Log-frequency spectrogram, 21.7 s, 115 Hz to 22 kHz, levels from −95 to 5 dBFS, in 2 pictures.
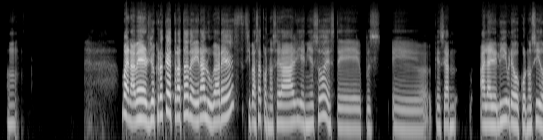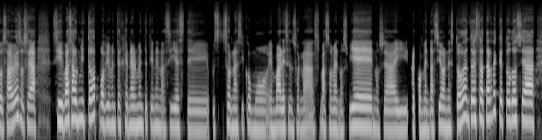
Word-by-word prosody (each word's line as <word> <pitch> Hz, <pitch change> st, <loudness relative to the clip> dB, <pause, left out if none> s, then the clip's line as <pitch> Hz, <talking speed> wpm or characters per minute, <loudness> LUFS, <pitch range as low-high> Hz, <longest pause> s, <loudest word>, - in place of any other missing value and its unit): Mm. 220 Hz, 0 st, -11 dB, 2.1 s
Bueno, 295 Hz, -7 st, +9 dB
a -, -, +9 dB
ver, 250 Hz, -1 st, +11 dB
yo 250 Hz, +1 st, +3 dB
creo 290 Hz, +3 st, +3 dB
que 335 Hz, -1 st, +8 dB
trata 280 Hz, +2 st, +3 dB
de 270 Hz, -3 st, +4 dB
ir 235 Hz, +3 st, +4 dB
a 275 Hz, -, +7 dB
lugares, 255 Hz, -, +2 dB, 0.2 s
sí 235 Hz, -, -11 dB
vas 225 Hz, 0 st, -3 dB
a 260 Hz, -, 0 dB
conocer 220 Hz, -1 st, -5 dB
a 215 Hz, 0 st, +3 dB
alguien 230 Hz, -1 st, -3 dB
y 210 Hz, -, -5 dB
eso 270 Hz, +7 st, -4 dB
este, 190 Hz, -5 st, -6 dB
pues, 185 Hz, -1 st, -13 dB, 0.2 s
eh, 175 Hz, -2 st, -11 dB, 0.2 s
que 200 Hz, -1 st, -10 dB
sean 205 Hz, +1 st, -5 dB, 0.4 s
al 210 Hz, 0 st, +1 dB
aire 205 Hz, -1 st, +4 dB
libre 235 Hz, +1 st, -1 dB
o 200 Hz, -2 st, 0 dB
conocidos, 200 Hz, 0 st, -3 dB
¿sabes?, 220 Hz, +7 st, -1 dB
o 235 Hz, -, -6 dB
sea, 200 Hz, -1 st, 0 dB, 0.3 s
si 230 Hz, -1 st, -2 dB
vas 235 Hz, +2 st, +2 dB
a 260 Hz, -, +3 dB
un 250 Hz, -, -2 dB
meetup, 255 Hz, +3 st, -2 dB
obviamente 215 Hz, -1 st, -5 dB
generalmente 205 Hz, 0 st, -5 dB
tienen 195 Hz, 0 st, -9 dB
así 195 Hz, +1 st, -8 dB
este 175 Hz, -2 st, -9 dB
pues 185 Hz, 0 st, -15 dB
son 210 Hz, -3 st, -6 dB
así 190 Hz, +1 st, -8 dB
como 175 Hz, -3 st, -8 dB
en 180 Hz, -2 st, -8 dB
bares, 185 Hz, 0 st, -1 dB
en 185 Hz, -, -9 dB
zonas 180 Hz, 0 st, -8 dB
más 195 Hz, -2 st, -7 dB
o -, -, -7 dB
menos 180 Hz, -1 st, -8 dB
bien, 195 Hz, -1 st, +1 dB
o 175 Hz, -, -11 dB
sea, 175 Hz, 0 st, -5 dB
y 175 Hz, 0 st, -5 dB
recomendaciones, 185 Hz, +1 st, -5 dB
todo 215 Hz, +7 st, 0 dB
entonces 255 Hz, -2 st, -1 dB
tratar 255 Hz, 0 st, +2 dB
de 340 Hz, -, -1 dB
que 255 Hz, -, -2 dB
todo 245 Hz, +1 st, 0 dB
sea, 235 Hz, -2 st, +3 dB
205 Hz, 180 wpm, -22 LUFS, 185-235 Hz, 2.1 s, ver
